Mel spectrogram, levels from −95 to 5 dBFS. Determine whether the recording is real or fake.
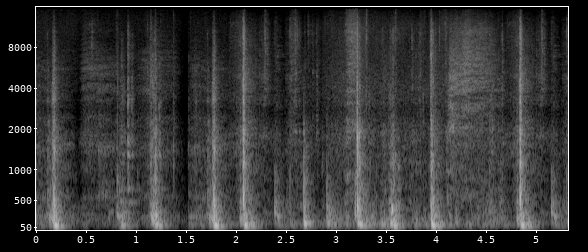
real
